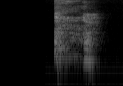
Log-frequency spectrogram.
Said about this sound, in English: I had to cough. You good?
